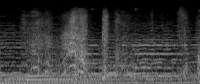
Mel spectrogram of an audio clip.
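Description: Zipper of a small red suitcase being pulled open, a quick rasping zip about half a second in, over soft background music.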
